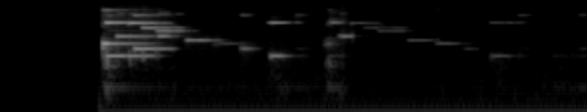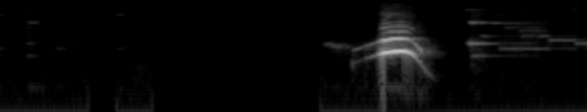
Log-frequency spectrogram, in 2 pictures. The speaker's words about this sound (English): That is my timer. Yes. You guys know I always go over my timer.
